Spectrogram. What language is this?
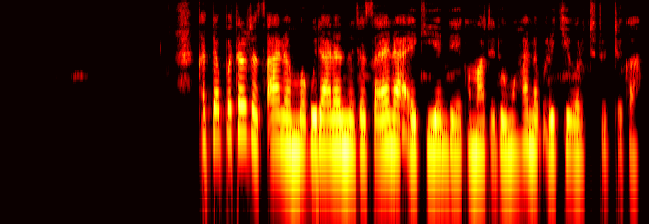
Hausa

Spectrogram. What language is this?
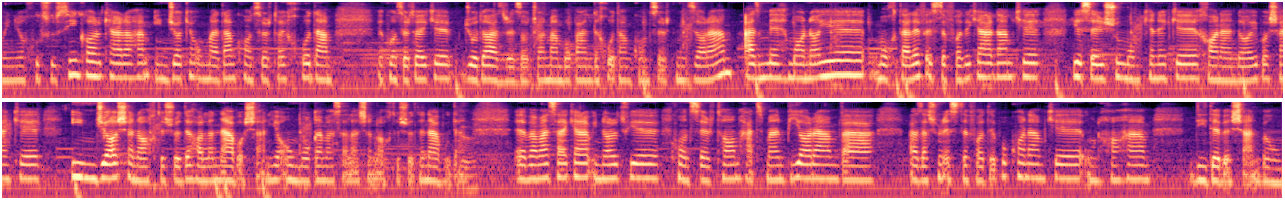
Persian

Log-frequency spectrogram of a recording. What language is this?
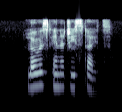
English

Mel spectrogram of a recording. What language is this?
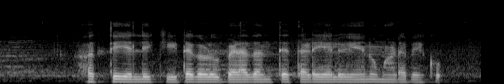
Kannada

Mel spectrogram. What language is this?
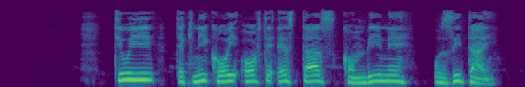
Esperanto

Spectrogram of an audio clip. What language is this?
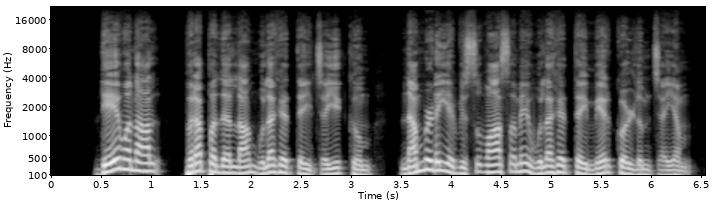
Tamil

